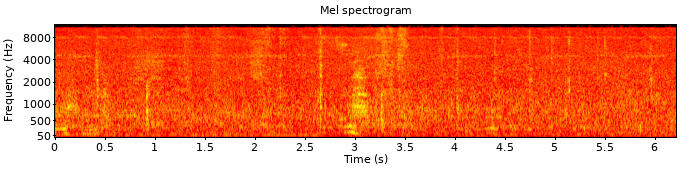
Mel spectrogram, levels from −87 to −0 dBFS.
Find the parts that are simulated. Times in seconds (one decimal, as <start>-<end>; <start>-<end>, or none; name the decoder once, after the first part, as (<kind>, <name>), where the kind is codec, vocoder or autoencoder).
1.3-2.0 (codec, HILCodec); 2.5-2.9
